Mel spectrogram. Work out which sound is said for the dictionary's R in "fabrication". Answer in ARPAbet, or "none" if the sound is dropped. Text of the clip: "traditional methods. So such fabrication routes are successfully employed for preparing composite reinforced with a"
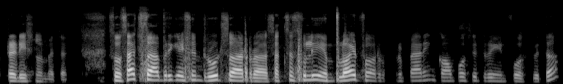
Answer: R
